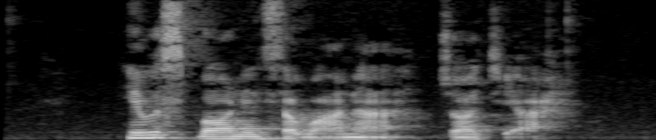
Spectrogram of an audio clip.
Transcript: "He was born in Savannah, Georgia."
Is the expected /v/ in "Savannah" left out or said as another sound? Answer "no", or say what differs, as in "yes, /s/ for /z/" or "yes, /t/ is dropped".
yes, /w/ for /v/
